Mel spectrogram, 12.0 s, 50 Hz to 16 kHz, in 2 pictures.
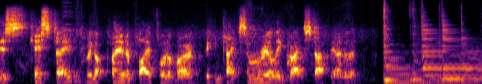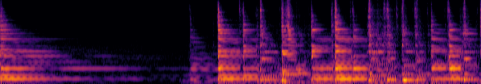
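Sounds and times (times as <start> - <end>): plucked guitar music: 4.8 - 12.0.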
